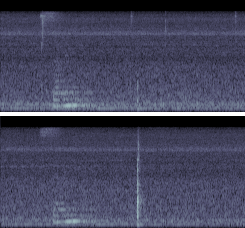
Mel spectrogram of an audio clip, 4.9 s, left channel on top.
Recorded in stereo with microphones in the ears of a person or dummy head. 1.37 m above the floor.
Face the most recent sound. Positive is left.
turn(degrees=10)  # may be behind; listen again after turning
